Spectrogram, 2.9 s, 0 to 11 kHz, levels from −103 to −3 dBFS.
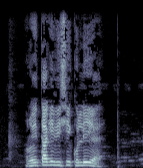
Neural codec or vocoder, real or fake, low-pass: none; real; 9.9 kHz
